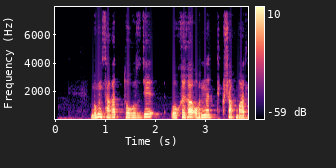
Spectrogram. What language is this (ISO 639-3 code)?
kaz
